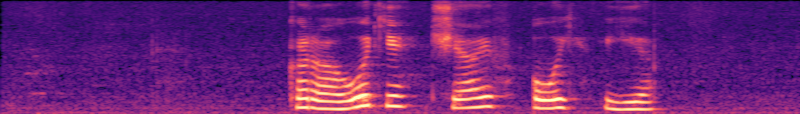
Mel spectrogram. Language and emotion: Russian, neutral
